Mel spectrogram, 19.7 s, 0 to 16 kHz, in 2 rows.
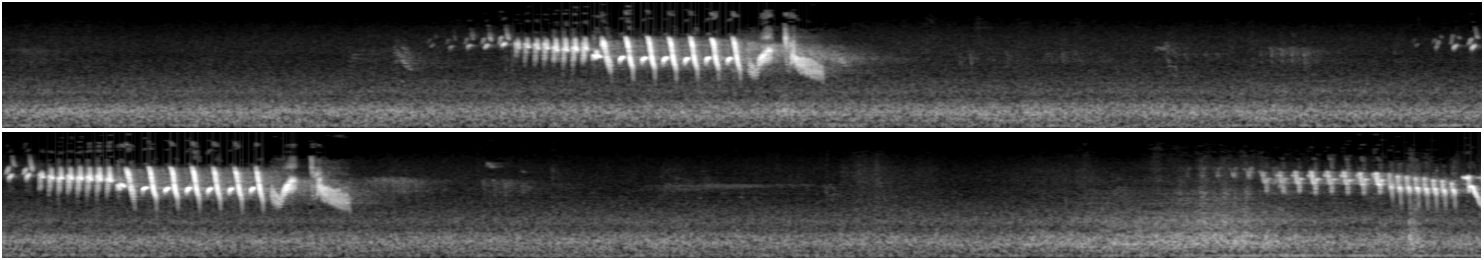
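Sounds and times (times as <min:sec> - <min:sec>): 
Common chaffinch Fringilla coelebs singing: 0:02.6 - 0:05.9, 0:09.4 - 0:13.4, 0:17.9 - 0:19.7.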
